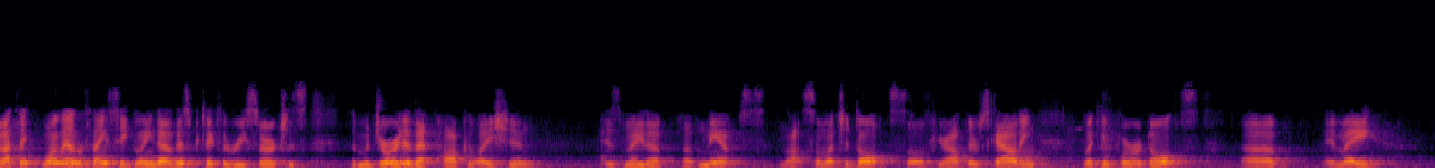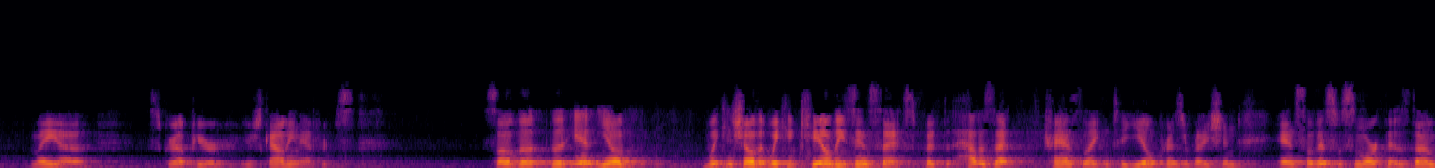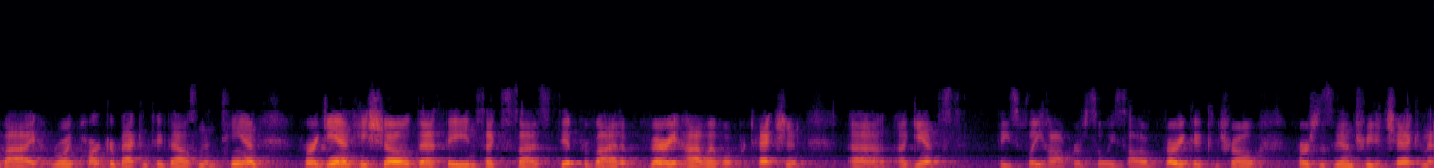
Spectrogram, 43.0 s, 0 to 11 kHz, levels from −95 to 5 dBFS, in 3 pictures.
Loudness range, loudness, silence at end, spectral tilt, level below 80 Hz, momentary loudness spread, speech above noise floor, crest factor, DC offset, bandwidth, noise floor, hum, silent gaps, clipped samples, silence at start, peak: 8 LU; -34 LUFS; 0 s; -9.5 dB/octave; -74 dBFS; 15 LU; 35 dB; 20 dB; under 0.1%; 5.4 kHz; -68 dBFS; none; none; under 0.1%; 0 s; -14 dBFS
